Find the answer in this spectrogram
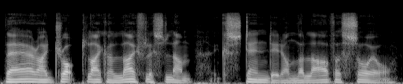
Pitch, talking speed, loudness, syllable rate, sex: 100 Hz, 180 wpm, -19 LUFS, 5.1 syllables/s, male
